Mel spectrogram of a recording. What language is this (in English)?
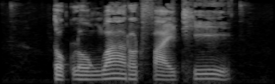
Thai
